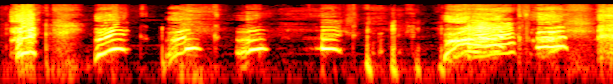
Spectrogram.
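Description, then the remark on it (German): A voice imitates a woman's echoing, seal-like hiccups in a wine cellar: about six short, honking yelps in a steady rhythm, fairly loud, followed by a longer, denser burst of vocalizing. “Und dann hat die Schluck aufgekriegt.”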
